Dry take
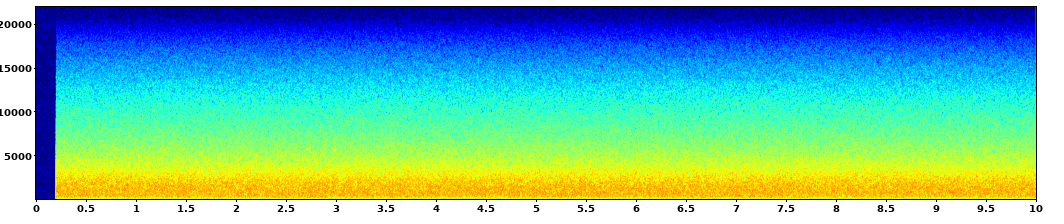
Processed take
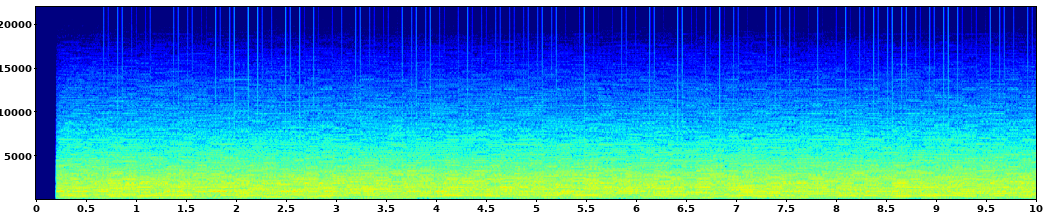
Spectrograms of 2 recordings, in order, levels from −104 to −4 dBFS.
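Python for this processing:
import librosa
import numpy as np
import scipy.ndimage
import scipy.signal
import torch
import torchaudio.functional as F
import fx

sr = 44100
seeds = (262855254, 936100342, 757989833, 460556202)

y = fx.resonator_bank(x, sr, root=51, chord='minor', decay_s=0.63)
y = fx.buffer_crackle(y, sr, first_s=0.63, period_s=0.14, block=2048, kind='repeat')
y = y * librosa.db_to_amplitude(5.5)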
